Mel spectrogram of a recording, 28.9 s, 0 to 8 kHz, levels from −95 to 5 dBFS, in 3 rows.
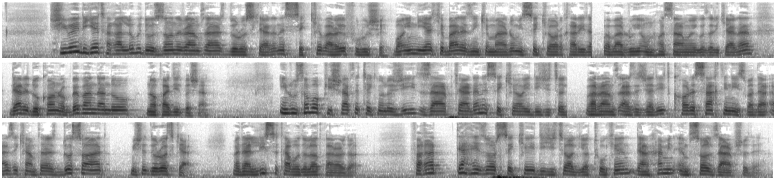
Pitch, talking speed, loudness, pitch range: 130 Hz, 175 wpm, -20 LUFS, 115-150 Hz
